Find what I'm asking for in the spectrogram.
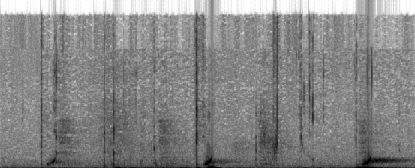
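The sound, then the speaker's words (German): A mouth imitates water dripping. Three distinct liquid plops with a quick upward pitch sweep are spaced apart, with faint clicks and soft mouth noises between them. “so Tropfgeräusch. Ich finde das super und das lenkt mich ab im Unterricht”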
